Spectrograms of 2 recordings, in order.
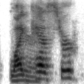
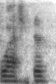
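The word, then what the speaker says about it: Leicester: the blue face light light tester light tester I can't say it that way I I always put the extra syllable in there yeah it's just Lester okay yeah I know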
